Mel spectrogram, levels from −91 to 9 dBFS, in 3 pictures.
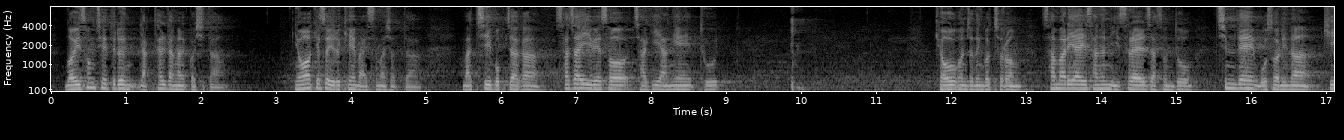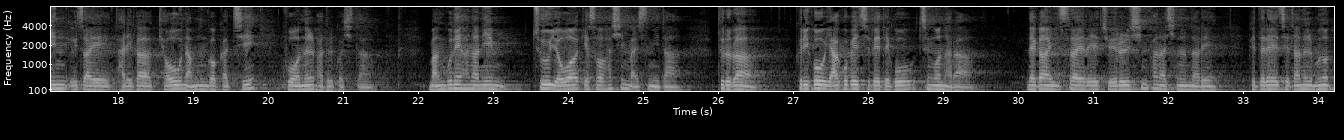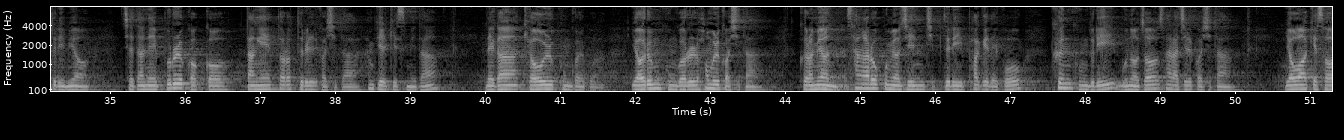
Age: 30-49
